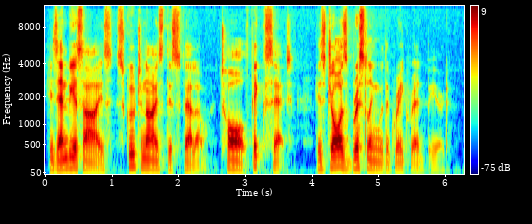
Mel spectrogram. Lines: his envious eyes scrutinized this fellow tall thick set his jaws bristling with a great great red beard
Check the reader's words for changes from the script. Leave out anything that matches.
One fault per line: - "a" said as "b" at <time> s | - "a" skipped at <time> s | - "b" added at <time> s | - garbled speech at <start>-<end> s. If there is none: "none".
- "great" skipped at 5.5 s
